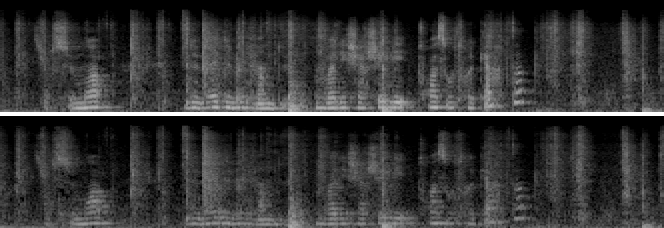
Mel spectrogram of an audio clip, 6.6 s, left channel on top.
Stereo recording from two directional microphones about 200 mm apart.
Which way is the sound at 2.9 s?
30° left (ahead or behind).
